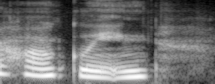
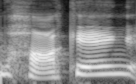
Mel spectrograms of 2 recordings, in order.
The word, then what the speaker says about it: Hawkwing: It is Arthur Hawkwing. – Okay, Hawkwing. I always call him Hawking, and that's not correct.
